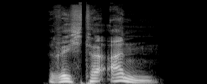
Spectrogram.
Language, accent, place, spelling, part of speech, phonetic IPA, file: German, Germany, Berlin, richte an, verb, [ˌʁɪçtə ˈan], De-richte an.ogg
- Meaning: inflection of anrichten: 1. first-person singular present 2. first/third-person singular subjunctive I 3. singular imperative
